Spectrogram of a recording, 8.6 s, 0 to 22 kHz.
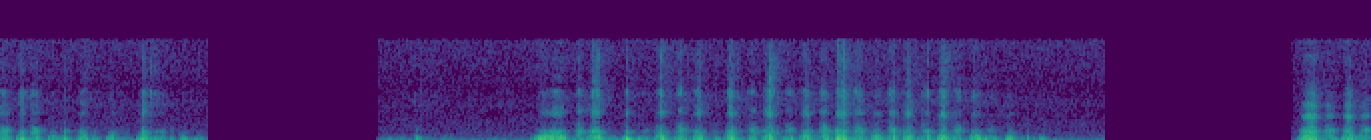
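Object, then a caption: Paper scratch card with scratch-off coating. A coin edge scratches the scratch-off coating from the order numbers and games of a thin paper £1 Million Snack Stack National Lottery scratch card resting on a dark table. Quick, rough scraping strokes come in uneven bursts with a dry, gritty texture centered low-mid and bright flecks above. Two brief silent gaps break up the scratching.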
